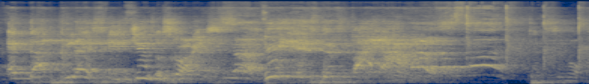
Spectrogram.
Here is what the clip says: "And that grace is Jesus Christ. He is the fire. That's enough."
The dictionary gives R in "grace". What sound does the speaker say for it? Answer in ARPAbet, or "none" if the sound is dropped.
L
